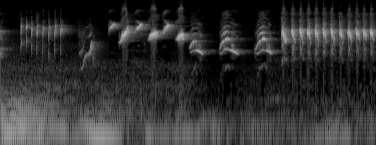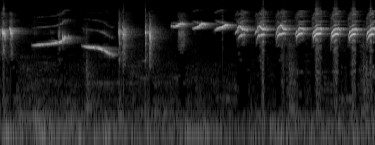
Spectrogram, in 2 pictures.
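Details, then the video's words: Tledekan, the mountain sulingan of Indonesia, singing energetically: a long buzzy rattling trill, then varied falling whistles and a rapid series of high chips, with low background hum at the start. "Sulingan gunung / Tledekan gacor"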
